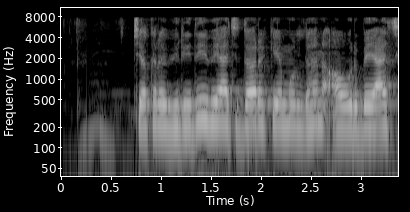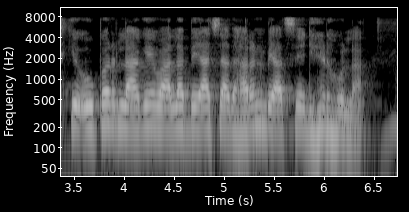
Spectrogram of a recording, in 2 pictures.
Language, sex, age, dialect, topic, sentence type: Bhojpuri, female, 18-24, Southern / Standard, banking, statement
